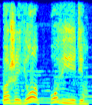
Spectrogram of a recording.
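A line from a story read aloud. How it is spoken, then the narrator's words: Grumbling. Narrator (Russian): проворчал медвежонок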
